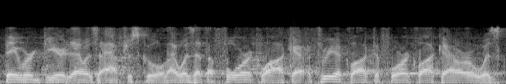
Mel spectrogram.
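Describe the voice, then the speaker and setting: A man who loves old-time radio is the guest in a casual radio interview, explaining things in an informal, rambling way. His voice sits low with a steady tone, and he talks a little fast. The radio audio is dull and lo-fi, with crowd murmur behind him.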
